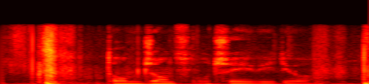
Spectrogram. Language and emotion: Russian, neutral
